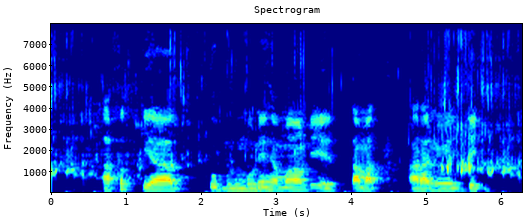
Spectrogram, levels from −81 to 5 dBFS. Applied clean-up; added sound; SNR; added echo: classical method log-MMSE.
